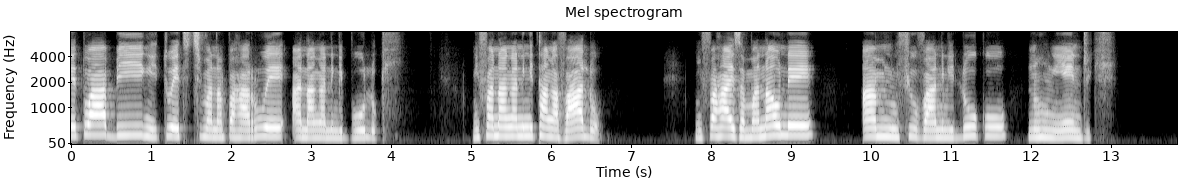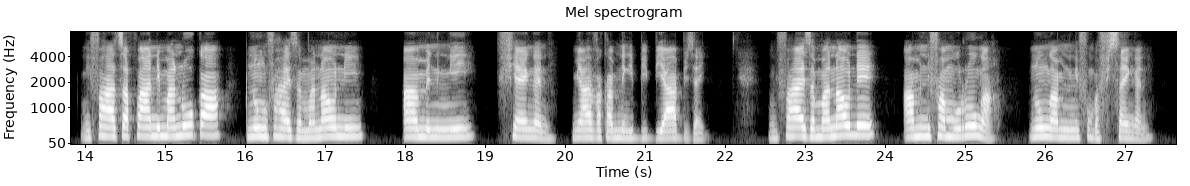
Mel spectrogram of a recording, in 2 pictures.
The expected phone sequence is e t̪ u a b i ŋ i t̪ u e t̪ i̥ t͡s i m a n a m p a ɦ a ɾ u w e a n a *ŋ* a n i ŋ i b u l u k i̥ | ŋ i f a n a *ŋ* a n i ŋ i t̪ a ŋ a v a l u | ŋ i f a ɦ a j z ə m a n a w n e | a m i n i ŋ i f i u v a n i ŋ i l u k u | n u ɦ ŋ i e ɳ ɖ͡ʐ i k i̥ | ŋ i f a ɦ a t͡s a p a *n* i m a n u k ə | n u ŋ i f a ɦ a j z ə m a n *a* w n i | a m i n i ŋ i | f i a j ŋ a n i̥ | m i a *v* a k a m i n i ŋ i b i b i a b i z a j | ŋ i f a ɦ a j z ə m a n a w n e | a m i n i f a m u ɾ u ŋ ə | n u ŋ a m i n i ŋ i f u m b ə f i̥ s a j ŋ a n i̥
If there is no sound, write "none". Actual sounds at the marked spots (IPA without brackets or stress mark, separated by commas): ŋ, ŋ, n, a, v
